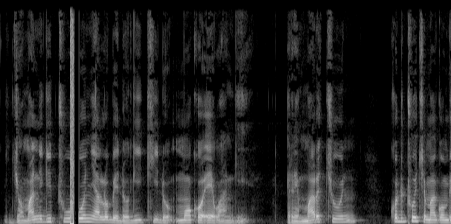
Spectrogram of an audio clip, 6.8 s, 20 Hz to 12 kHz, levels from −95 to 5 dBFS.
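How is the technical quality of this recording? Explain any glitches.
The speech recording has one glitch. From 1.06 to 1.19 s a harsh, loud rasp cuts in with hard edges and then drops to dead silence. This is file tags played as audio: a block of text tags was decoded as samples, giving a lopsided buzz, and its zero padding then played as silence.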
